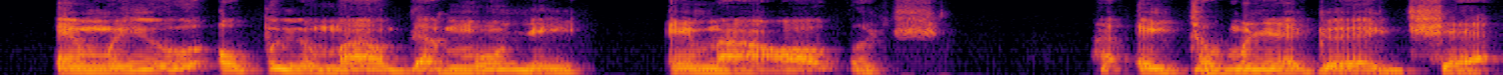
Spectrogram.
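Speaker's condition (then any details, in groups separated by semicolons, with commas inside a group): Cerebral palsy with speech impediment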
